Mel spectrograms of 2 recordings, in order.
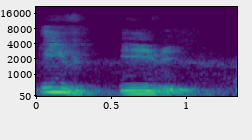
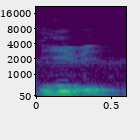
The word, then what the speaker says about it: Yvey: Yvey. – I saw the Y and the V. I used to be like Vess or yeah, I didn't get it. So Yvey. – Yvey. It's like Eve.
